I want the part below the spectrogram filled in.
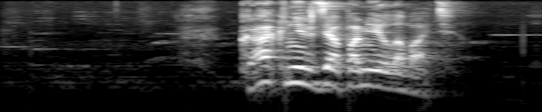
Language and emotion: Russian, angry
